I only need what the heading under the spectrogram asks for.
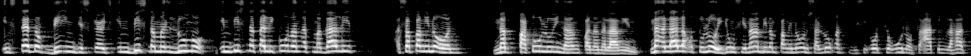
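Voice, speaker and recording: A man with a Filipino accent preaching a sermon as pastor, swinging between loud emphatic lines and quiet asides. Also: very high-pitched, normal speed, rough recording.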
